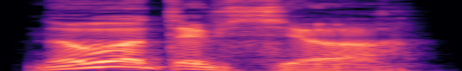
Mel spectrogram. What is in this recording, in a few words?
positive vocalization, ru; Sniper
